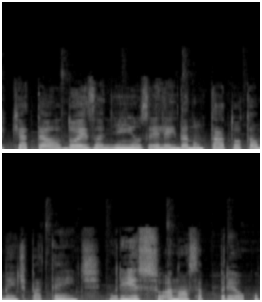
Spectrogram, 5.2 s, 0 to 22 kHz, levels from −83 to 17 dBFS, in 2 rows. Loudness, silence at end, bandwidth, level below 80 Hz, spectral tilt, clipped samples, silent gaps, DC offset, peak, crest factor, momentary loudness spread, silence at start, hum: -22 LUFS; 0 s; 11.5 kHz; -50 dBFS; -4.5 dB/octave; under 0.1%; none; under 0.1%; -8 dBFS; 14 dB; 8 LU; 0.1 s; none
